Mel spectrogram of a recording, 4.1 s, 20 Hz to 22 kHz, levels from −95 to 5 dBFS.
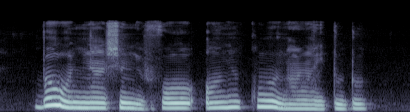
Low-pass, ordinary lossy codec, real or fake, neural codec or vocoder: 9.9 kHz; none; fake; autoencoder, 22.05 kHz, a latent of 192 numbers a frame, VITS, trained on one speaker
